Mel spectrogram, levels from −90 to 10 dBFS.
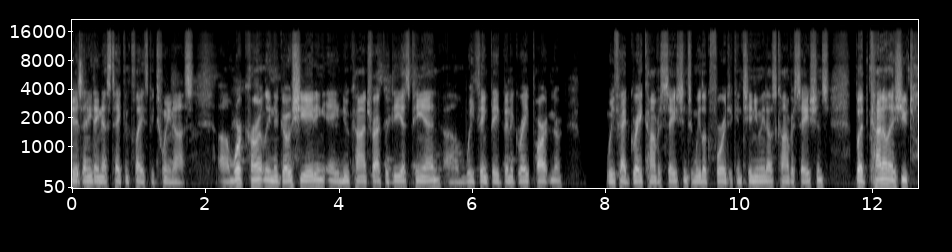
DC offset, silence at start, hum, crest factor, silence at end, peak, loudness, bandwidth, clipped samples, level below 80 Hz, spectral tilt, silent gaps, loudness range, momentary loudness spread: under 0.1%; 0 s; none; 24 dB; 0 s; -2 dBFS; -26 LUFS; 17 kHz; under 0.1%; -64 dBFS; -4 dB/octave; 7.75-8.00 s; 4 LU; 11 LU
